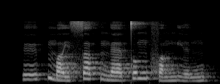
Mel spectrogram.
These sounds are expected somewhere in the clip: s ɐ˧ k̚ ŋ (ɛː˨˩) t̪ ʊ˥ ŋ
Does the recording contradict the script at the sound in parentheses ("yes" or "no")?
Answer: yes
